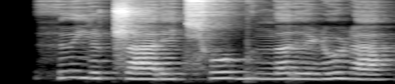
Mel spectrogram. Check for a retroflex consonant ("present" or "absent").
present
